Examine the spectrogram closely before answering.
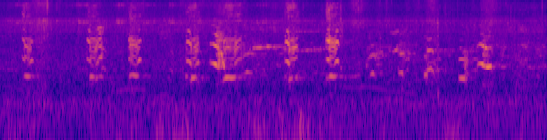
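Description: Dog barking in a fast run of short, high yips, about two or three a second.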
